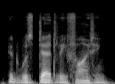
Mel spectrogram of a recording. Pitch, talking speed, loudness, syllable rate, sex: 90 Hz, 205 wpm, -19 LUFS, 6.2 syllables/s, male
